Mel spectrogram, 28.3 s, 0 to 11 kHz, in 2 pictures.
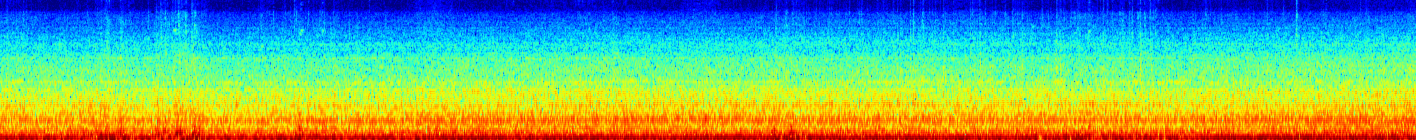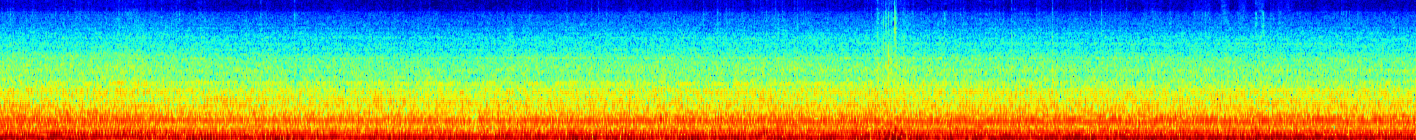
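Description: Trabant 601's two-cylinder two-stroke engine under way, heard from inside the cabin as a steady low drone with road rumble. The engine note rises slightly about halfway through, and there is one brief click near the end.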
